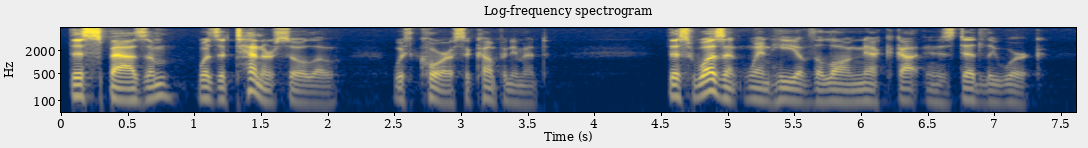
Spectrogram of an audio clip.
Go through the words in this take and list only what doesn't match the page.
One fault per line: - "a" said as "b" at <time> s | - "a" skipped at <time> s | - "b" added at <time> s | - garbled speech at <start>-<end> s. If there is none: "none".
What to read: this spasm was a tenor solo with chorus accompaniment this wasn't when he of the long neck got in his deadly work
none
